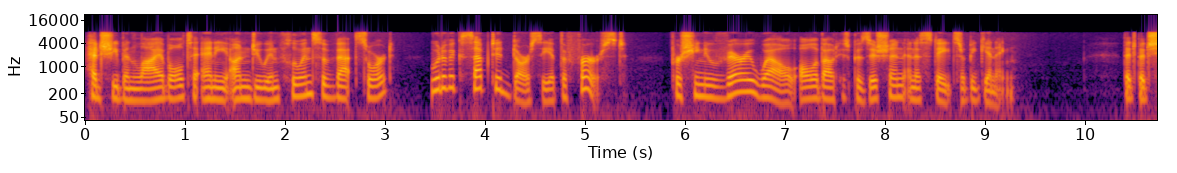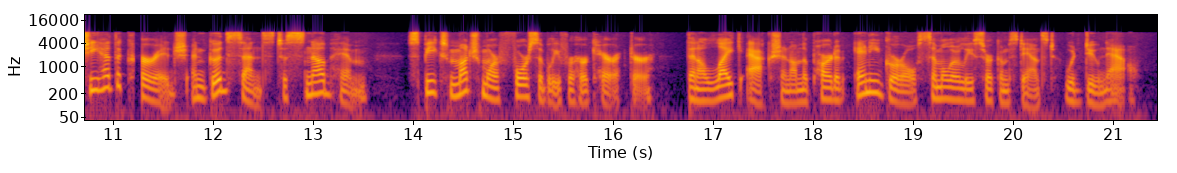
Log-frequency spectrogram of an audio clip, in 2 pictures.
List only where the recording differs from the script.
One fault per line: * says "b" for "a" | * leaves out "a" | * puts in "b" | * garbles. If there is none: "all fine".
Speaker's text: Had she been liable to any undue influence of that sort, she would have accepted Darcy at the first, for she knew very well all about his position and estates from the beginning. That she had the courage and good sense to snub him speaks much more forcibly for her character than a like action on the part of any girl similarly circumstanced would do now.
* leaves out "she"
* leaves out "from"
* puts in "that"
